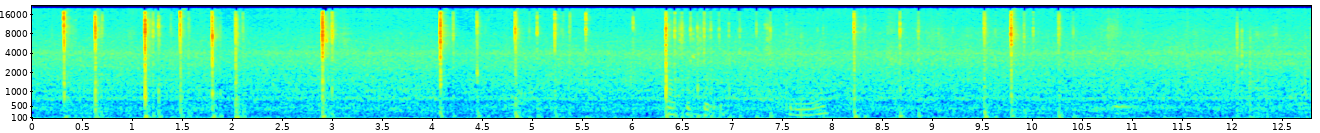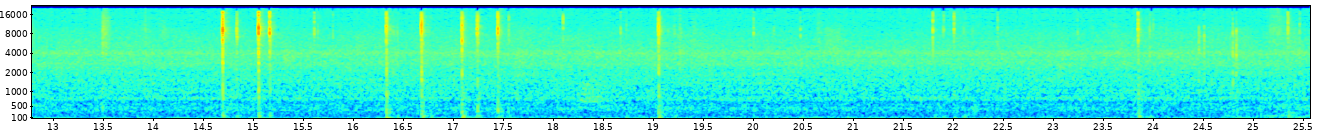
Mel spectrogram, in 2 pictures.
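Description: Steady typing on a computer keyboard, close and continuous, with crisp key clicks in irregular runs and a few louder taps over a faint background hum.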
